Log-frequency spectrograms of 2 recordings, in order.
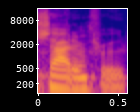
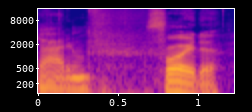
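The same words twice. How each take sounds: First: The final E is silent. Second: The final E is pronounced. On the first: The speaker calls it wrong. "I pronounced it Schadenfreude forever" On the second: The speaker calls it right. "it's pronounced Schadenfreude. The E is not silent"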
